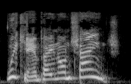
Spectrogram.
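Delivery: high-pitched mocking slogan; mock campaign slogan.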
